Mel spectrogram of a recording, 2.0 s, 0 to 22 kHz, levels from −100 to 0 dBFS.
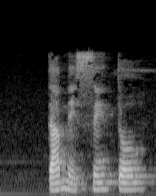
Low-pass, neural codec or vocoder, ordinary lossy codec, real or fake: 7.2 kHz; none; Opus, 64 kbps; real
